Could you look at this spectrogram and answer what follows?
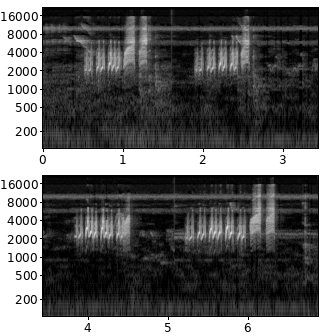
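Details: Stub-tailed flamboyan, recently bought from a bulk lot, gives four phrases of fast chattering notes, each ending in a sharp high flick, separated by short pauses, over a constant thin high hum.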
